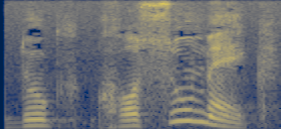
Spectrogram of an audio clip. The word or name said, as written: dukkhosumek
